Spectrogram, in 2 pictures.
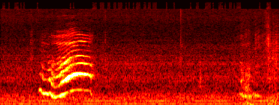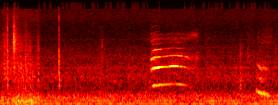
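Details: Riki, a brown tabby living indoors whose meows change when dad is around, lets out a loud arching meow, then a shorter flatter one after some household clatter in a small room.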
